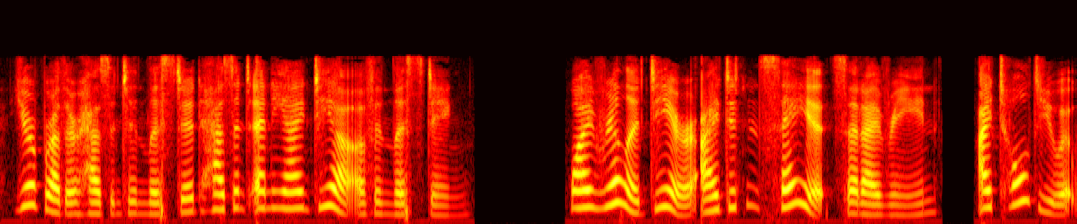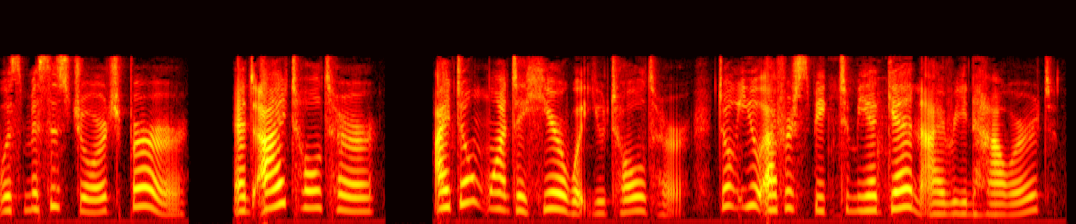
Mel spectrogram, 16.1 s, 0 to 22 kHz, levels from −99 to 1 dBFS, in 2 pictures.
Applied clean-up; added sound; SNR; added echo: none; none; none; none.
